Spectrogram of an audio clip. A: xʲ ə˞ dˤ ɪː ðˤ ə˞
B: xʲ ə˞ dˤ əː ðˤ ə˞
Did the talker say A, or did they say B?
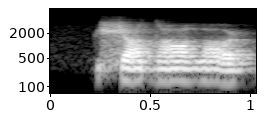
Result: B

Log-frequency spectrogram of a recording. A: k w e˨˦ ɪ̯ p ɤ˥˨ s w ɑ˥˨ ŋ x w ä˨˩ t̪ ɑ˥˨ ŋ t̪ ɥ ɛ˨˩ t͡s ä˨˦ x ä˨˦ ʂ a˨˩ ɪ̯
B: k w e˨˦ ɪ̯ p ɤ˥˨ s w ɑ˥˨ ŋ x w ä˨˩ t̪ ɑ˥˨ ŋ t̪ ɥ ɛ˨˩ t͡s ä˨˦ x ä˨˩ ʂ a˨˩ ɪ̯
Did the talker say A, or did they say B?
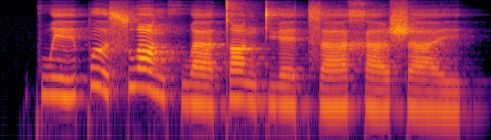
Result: A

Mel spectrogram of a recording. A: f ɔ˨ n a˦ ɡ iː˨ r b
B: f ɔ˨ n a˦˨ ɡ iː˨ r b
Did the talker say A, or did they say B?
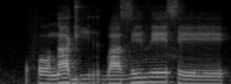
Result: B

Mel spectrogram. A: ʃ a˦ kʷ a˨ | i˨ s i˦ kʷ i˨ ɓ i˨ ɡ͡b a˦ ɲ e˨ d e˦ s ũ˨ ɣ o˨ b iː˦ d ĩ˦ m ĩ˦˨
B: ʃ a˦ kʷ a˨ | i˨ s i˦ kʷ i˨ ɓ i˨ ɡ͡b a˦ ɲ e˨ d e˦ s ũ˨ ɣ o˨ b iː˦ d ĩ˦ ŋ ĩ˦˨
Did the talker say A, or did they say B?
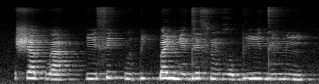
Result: A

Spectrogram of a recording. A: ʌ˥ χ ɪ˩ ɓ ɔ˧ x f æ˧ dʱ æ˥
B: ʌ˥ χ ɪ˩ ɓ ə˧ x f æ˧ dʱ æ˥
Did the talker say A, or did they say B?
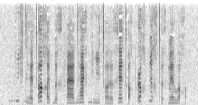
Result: B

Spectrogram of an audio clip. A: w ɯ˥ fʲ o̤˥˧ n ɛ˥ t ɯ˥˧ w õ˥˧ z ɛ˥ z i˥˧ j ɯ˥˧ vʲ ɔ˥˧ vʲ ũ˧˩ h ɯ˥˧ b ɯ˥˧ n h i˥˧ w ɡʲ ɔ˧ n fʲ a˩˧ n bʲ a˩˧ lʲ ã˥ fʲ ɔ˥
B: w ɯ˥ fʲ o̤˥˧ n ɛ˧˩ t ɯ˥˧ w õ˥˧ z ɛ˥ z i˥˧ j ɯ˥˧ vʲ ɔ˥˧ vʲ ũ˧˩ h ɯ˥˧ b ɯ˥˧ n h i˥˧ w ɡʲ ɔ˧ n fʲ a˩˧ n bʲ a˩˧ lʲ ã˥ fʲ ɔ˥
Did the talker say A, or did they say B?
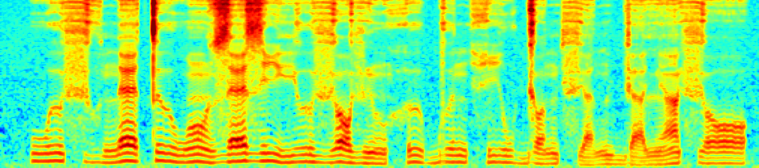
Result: A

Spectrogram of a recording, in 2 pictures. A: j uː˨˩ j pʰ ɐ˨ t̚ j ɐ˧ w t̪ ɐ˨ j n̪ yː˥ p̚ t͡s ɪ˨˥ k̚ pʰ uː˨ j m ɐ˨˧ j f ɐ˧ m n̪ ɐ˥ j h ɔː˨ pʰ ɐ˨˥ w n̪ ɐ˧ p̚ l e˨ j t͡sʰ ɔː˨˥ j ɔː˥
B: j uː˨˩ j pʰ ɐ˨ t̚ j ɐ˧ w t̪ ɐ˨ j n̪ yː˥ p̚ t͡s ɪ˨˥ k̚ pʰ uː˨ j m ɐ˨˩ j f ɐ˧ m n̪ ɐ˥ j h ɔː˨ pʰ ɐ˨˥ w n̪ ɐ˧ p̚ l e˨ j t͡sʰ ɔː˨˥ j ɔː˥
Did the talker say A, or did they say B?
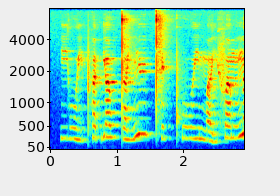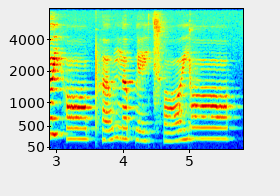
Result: B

